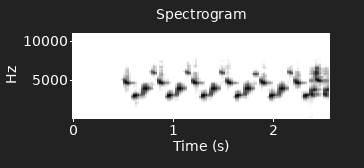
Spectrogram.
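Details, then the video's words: European goldfinch training song: lively twittering of high rising and falling chirps, repeated about five times per second, with a denser burst at the end. "تعليم الحسون أفضل تغريد في العالم بدون أخطاء"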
